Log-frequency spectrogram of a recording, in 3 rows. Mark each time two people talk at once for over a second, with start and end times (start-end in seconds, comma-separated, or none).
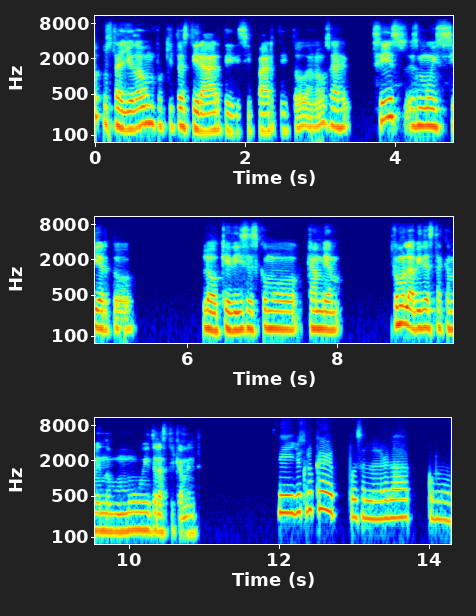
none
